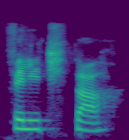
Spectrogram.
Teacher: these words have the accent right on the last last syllable that final a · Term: accented a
